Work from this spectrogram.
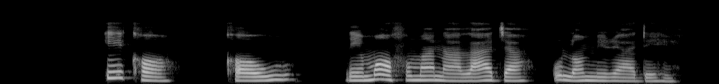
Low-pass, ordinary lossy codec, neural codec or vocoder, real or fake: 7.2 kHz; none; codec, 24 kHz, 3.1 kbps, DualCodec; fake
